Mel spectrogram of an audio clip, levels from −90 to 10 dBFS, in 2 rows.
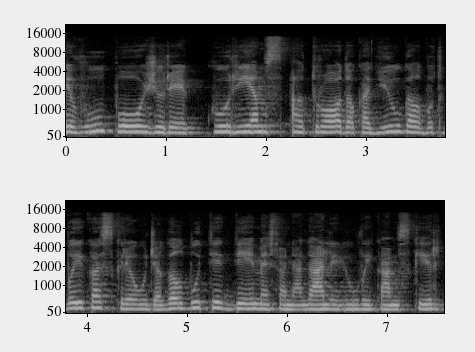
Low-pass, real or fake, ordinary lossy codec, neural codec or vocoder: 14.4 kHz; fake; AAC, 64 kbps; vocoder, 44.1 kHz, 128 mel bands every 256 samples, BigVGAN v2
